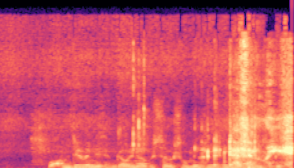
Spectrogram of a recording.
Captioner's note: voice changes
